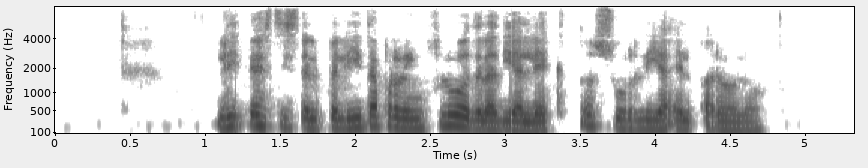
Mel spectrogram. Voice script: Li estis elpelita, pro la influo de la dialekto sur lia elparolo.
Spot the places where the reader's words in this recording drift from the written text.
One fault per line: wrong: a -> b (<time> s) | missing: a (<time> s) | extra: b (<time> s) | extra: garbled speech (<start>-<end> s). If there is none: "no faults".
no faults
